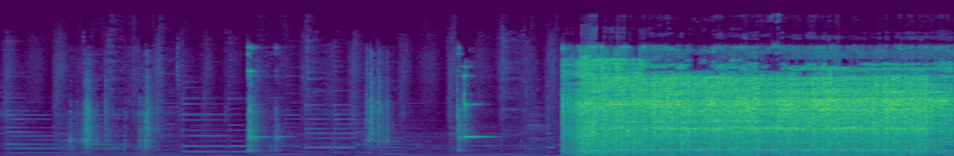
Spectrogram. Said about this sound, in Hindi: तो यहाँ पे हम मिश्री को पहले पीस लेंगे ये ग्राइंडर जार में।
